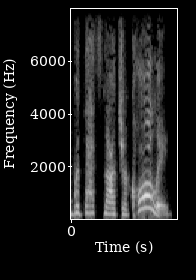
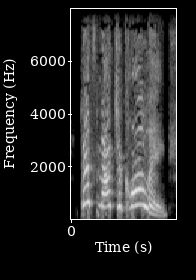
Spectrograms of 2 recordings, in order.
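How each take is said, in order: First: Said in the usual way. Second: The line "That's not your calling" thrown up high and loud for emphasis; emphatic repeat. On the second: Shown as a demonstration. Coach to her audience, insisting on their calling, high emphatic. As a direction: drive it home, higher and louder on the repeat.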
